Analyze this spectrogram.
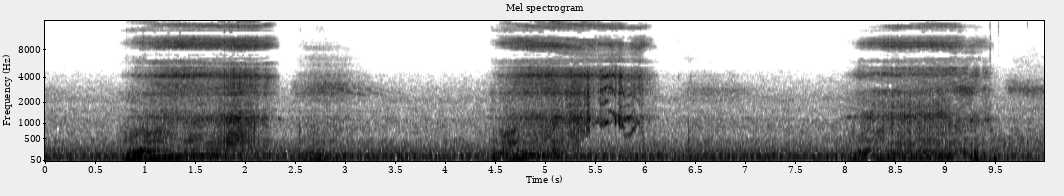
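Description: A man snoring in his sleep: three rough snores, each a second or so long, about four seconds apart.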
